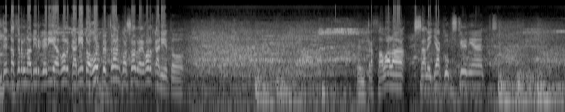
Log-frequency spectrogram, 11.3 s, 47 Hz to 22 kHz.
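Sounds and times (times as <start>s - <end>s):
large indoor supporters' club crowd cheering and chanting in a handball arena: 0.0s - 11.2s
speech: 0.1s - 4.1s, 7.2s - 10.5s
sharp high-pitched whistle: 6.4s - 7.3s, 10.5s - 11.2s.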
